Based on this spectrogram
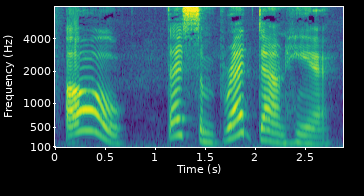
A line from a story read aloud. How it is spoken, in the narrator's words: I cried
